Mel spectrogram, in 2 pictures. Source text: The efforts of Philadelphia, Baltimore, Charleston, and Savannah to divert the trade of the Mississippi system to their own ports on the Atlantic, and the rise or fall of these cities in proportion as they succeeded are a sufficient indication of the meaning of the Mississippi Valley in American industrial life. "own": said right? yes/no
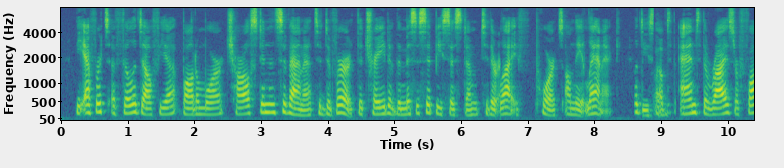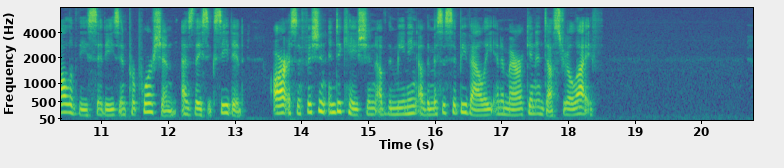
no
